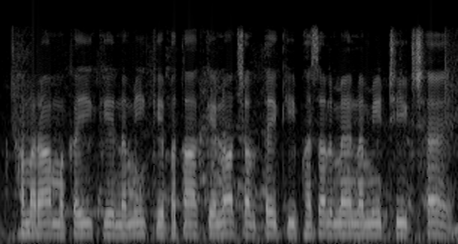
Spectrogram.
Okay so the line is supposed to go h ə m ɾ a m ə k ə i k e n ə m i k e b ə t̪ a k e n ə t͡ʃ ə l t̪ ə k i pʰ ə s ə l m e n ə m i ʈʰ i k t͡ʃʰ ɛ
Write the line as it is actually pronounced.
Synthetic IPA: h ə m ɾ a m ə k ə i k e n ə m i k e p ə t̪ a k e n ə t͡ʃ ə l t̪ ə k i pʰ ə s ə l m e n ə m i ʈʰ i k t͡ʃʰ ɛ

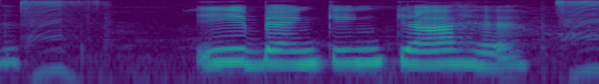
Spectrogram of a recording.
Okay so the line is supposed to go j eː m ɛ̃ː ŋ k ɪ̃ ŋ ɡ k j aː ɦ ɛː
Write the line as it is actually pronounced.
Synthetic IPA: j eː b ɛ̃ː ŋ k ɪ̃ ŋ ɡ k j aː ɦ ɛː

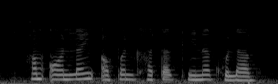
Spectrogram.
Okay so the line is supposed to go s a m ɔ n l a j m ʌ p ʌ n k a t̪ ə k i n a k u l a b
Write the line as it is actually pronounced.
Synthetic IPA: h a m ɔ n l a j n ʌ p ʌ n kʰ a t̪ a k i n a kʰ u l a b

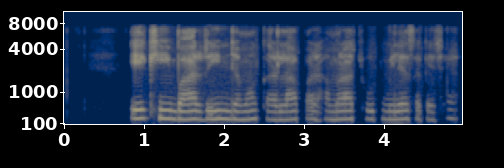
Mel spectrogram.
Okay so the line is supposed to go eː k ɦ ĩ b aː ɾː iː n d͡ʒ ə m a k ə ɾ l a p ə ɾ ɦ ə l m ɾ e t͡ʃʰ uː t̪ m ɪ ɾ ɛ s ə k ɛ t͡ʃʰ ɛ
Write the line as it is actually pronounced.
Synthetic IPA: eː k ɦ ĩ b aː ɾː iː n d͡ʒ ə m a k ə ɾ l a p ə ɾ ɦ ə m ɾ a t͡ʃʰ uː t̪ m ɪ l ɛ s ə k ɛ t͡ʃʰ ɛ

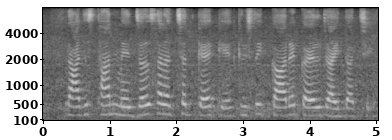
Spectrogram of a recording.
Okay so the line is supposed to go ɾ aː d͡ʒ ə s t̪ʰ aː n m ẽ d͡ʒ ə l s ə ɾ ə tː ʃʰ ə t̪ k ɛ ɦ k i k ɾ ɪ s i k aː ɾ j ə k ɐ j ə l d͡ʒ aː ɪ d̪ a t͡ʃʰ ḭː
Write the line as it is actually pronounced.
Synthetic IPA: ɾ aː d͡ʒ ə s t̪ʰ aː n m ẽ d͡ʒ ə l s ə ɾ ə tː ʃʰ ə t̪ k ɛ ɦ k e k ɾ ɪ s i k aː ɾ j ə k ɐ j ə l d͡ʒ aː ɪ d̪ a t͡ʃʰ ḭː

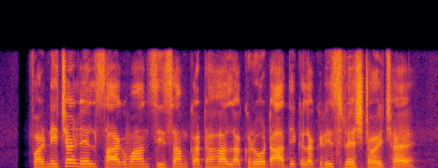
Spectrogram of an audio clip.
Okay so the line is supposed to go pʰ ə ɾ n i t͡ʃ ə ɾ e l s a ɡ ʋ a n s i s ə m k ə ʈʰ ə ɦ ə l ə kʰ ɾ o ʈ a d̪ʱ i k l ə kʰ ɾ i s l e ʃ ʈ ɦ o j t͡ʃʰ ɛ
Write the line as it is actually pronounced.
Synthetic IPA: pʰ ə ɾ n i t͡ʃ ə ɾː e l s a ɡ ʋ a n s i s ə m k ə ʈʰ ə ɦ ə l ə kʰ ɾ o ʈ a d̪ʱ i k l ə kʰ ɾ i s ɾ e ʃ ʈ ɦ o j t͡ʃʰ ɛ

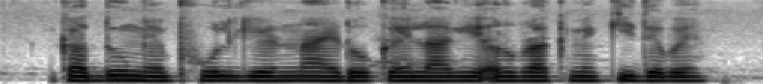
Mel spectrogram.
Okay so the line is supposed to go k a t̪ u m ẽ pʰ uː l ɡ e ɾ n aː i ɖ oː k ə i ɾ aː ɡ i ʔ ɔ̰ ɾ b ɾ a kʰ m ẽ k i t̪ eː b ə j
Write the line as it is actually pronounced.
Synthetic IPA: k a d̪ u m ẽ pʰ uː l ɡ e ɾ n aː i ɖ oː k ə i l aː ɡ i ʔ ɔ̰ ɾ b ɾ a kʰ m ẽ k i d̪ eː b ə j

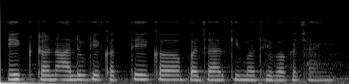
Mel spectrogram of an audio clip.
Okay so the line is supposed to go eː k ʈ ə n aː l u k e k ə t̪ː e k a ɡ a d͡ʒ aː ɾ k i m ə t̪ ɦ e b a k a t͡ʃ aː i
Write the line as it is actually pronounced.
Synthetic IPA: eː k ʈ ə n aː l u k e k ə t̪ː e k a b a d͡ʒ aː ɾ k i m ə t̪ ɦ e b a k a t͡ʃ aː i

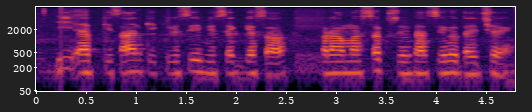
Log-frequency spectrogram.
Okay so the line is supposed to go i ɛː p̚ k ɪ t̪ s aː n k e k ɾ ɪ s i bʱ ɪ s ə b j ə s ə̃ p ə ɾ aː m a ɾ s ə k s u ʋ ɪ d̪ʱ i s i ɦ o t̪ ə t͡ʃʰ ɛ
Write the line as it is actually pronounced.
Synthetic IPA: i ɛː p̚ k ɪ s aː n k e k ɾ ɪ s i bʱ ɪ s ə ɡ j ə s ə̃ p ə ɾ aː m ə ɾ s ə k s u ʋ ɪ d̪ʱ a s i ɦ o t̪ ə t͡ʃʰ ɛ

